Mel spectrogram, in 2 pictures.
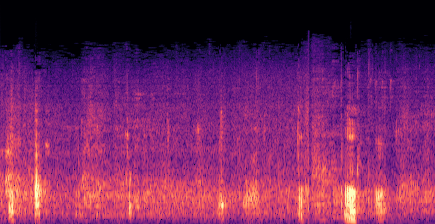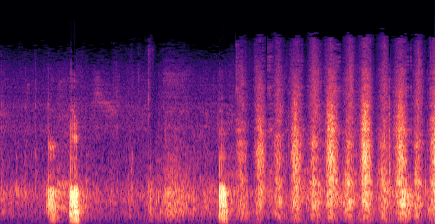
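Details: Pigs on a farm grunting while scratching: short, low, rough grunts at irregular intervals, several louder ones standing out. In the last three seconds comes a quick run of scratchy, rasping strokes.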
